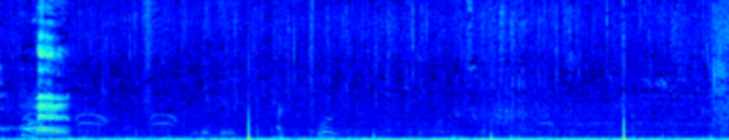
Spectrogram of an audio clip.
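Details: Sheep on a sheep farm raised for business, giving one short, loud, harmonic bleat near the start, then quiet rural background with scattered bird chirps and a few sharp clicks.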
